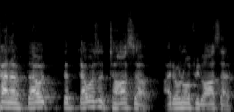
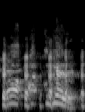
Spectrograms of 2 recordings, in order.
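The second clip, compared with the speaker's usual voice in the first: laughing; 8 semitones higher than usual. Real, not acted. Laughing while conceding.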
